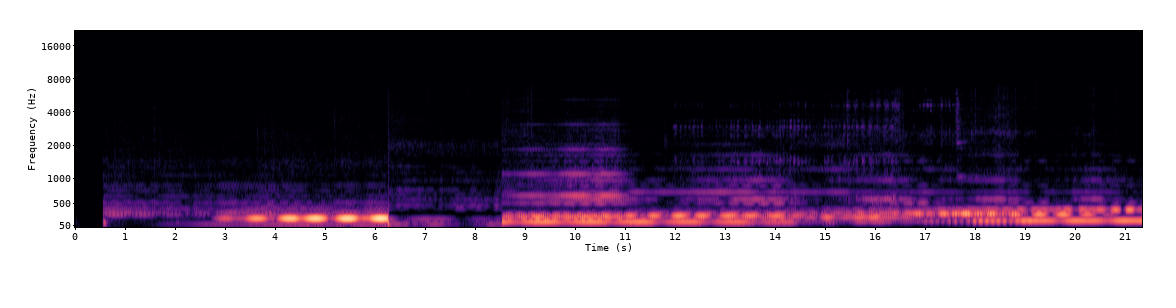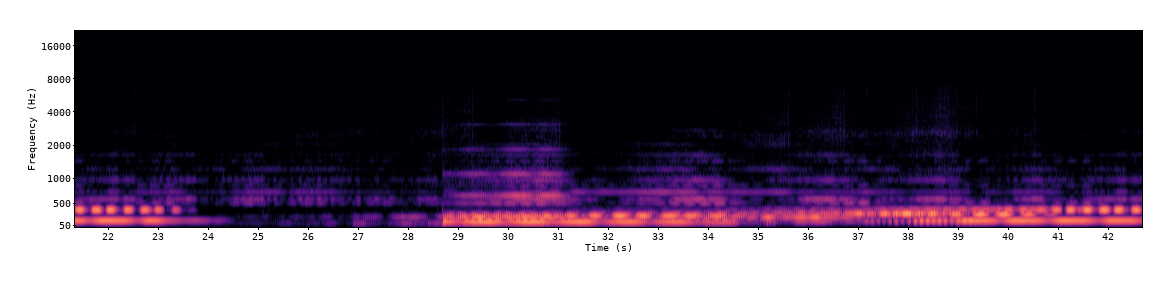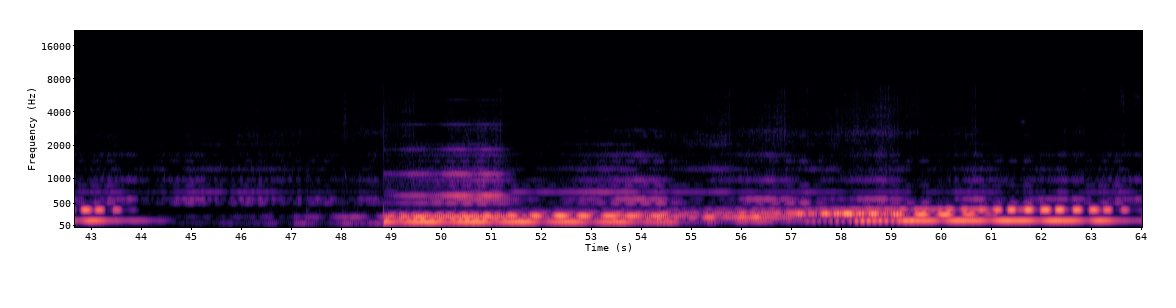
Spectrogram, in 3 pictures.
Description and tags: playing with a box micro contact
home, made, instrument, ambient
